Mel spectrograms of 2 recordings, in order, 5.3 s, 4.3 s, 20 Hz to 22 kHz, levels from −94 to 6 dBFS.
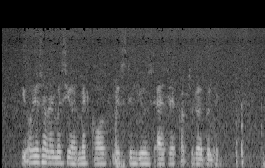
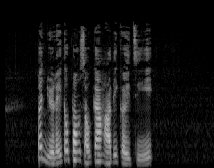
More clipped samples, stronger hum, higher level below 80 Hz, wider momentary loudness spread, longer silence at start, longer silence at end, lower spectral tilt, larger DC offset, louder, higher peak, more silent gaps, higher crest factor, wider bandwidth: neither; neither; first, -46 dBFS vs -86 dBFS; about the same, 12 LU vs 13 LU; second, 0.3 s vs 0.75 s; second, 0 s vs 1.25 s; first, -7 dB/octave vs -3.5 dB/octave; neither; first, -22 LUFS vs -29 LUFS; first, -6 dBFS vs -10 dBFS; neither; second, 16 dB vs 22 dB; second, 11.5 kHz vs 13 kHz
